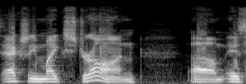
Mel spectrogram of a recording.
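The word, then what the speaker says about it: Strachan: not strong it's tracking either it's actually mike strawn um is how to pronounce his last name so like the fact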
